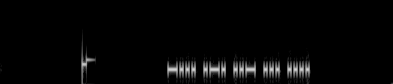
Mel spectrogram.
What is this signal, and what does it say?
Morse code, heard as a keyed tone, about 37 wpm, 700 Hz. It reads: BRUSH
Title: Sentences from Top 1100 Words - New Word Drill Alt - 40wpm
